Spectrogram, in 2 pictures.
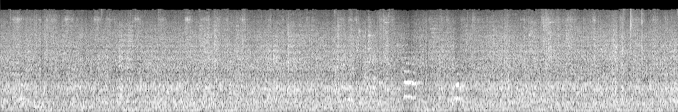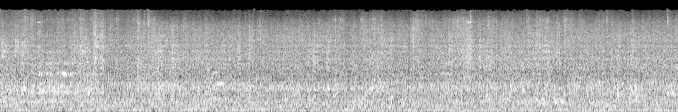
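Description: Steady running noise inside a Kanto Railway Jōsō Line diesel railcar travelling at speed: the engine and wheels on the rails, heard from the passenger compartment.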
